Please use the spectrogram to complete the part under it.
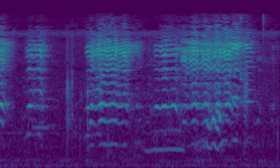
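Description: Goats bleat several times in close succession, loud and near, with short wavering calls and no speech.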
